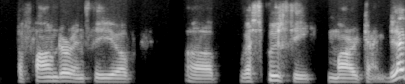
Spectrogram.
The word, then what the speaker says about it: Vespucci: Without further ado, please join me in welcoming Lars Jensen, the founder and CEO of Vespucci Maritime. Did I pronounce Vespucci, Lars, correctly?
